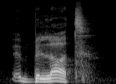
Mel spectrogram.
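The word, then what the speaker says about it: Bilott: Wie hatten wir uns jetzt geeinigt, wird er ausgesprochen? – Robert Bellotte. – Bellotte.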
